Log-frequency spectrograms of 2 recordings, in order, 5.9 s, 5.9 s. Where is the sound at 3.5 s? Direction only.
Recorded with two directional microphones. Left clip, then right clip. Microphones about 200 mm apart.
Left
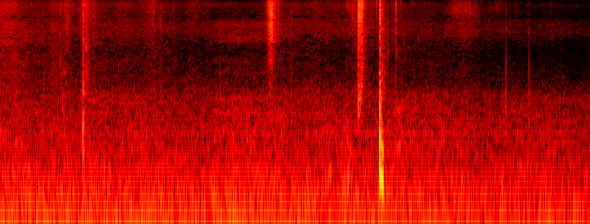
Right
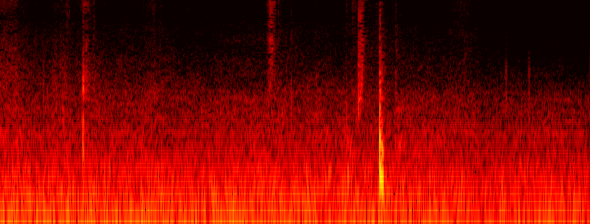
25° left (ahead or behind).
